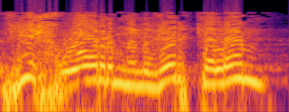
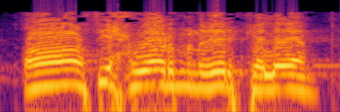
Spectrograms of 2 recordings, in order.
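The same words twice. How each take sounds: First: Teacher posing the question في حوار من غير كلام؟ with a rising tune; asking tune. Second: اه، في حوار من غير كلام said as a settled statement, falling at the end; teacher answering her own question with a falling في حوار من غير كلام; confirming tune. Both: Shown as a demonstration.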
